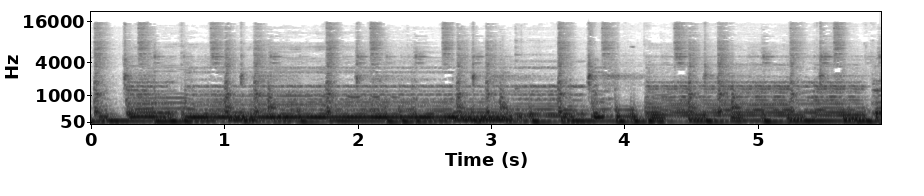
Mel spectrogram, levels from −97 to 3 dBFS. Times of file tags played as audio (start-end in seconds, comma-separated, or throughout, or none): none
